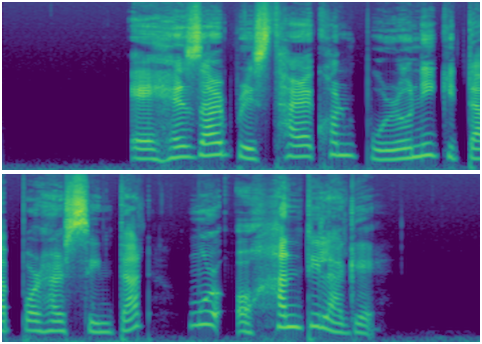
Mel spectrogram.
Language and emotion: Assamese, disgusted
